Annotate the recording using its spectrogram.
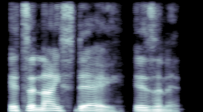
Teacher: The tone going up at the end tells the listener that you're asking a question. If you're making a statement, the intonation usually goes down at the end.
